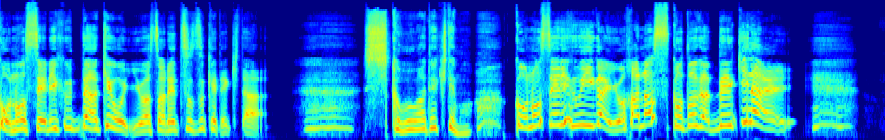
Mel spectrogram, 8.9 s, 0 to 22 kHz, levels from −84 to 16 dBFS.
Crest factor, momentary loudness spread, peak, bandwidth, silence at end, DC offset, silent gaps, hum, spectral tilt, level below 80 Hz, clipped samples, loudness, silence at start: 18 dB; 16 LU; 0 dBFS; over 20 kHz; 0.35 s; under 0.1%; none; none; -2 dB/octave; -72 dBFS; under 0.1%; -17 LUFS; 0 s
